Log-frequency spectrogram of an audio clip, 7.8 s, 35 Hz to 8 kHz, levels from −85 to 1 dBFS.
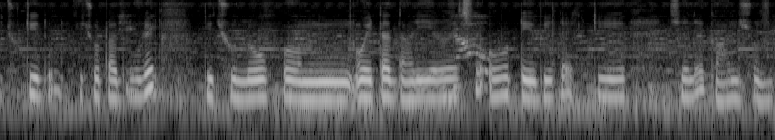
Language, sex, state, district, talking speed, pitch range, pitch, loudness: Bengali, female, West Bengal, Kolkata, 125 wpm, 170-190 Hz, 180 Hz, -32 LUFS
